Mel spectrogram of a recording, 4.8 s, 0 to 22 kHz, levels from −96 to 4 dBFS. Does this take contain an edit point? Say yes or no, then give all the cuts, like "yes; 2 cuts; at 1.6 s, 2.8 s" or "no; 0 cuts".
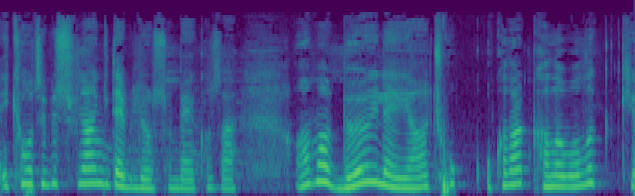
no; 0 cuts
